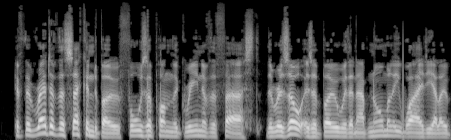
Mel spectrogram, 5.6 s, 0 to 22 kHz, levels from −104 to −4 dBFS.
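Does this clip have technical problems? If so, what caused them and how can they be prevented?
Yes: loud pops at 1.85–2.03 s, a double pop after "the second bow falls", and 5.04–5.06 s after "a bow with an", each around 10 dB above the speech, which continues underneath. These are likely voltage spikes from a connector or static discharge. Securing cables and grounding equipment prevents them.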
